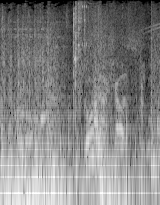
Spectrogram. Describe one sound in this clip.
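Energy weapons zap.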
